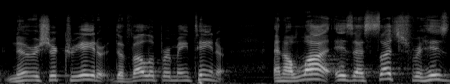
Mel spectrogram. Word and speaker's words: Allah: Allah pronounced A-double-L, exhale with love.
